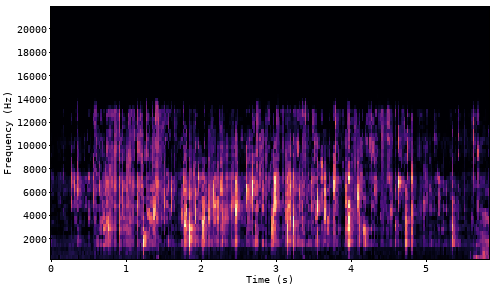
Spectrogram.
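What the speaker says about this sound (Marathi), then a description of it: "हे टाकले रिफाईन तेल रिफाईंड तेल" Refined oil crackling and sizzling in a hot pan while cooking vegetable parathas, a steady close hiss with scattered sharp pops and spits.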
